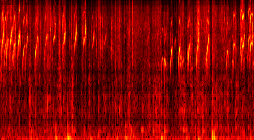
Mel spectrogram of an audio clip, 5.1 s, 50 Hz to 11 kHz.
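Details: Many Hooded Merganser ducklings peeping at once inside a nest box on exodus day, April 2, 2014. High, overlapping chirps form a busy chorus, with occasional thumps and scratches underneath.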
